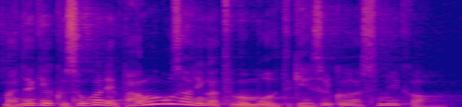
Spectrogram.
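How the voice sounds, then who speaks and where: A man voicing a calm male pastor who needles his friend. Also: a little high, racing, long reverb tail. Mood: needling.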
